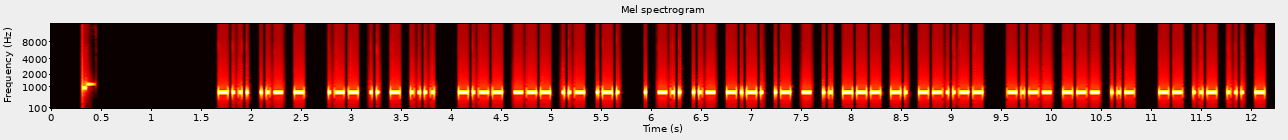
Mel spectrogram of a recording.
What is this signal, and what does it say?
Morse code, heard as a keyed tone, about 36 wpm, 700 Hz. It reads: BUT WITH YOUR EDUCATION, YOU MUST
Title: Sentences from Top 1000 Words - Review Part 6 - 35wpm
